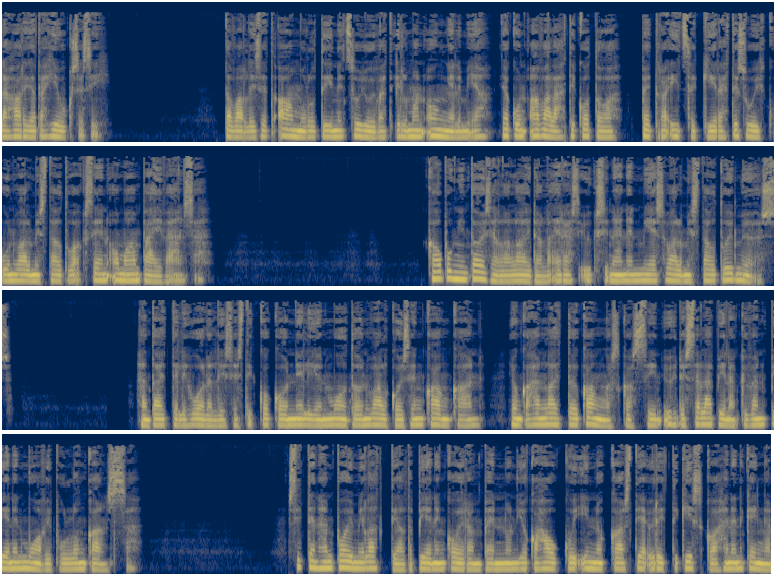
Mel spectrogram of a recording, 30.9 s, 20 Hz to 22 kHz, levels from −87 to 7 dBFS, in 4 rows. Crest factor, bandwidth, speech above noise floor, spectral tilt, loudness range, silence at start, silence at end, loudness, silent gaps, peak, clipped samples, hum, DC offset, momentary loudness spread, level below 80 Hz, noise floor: 16 dB; 17 kHz; 57 dB; -5 dB/octave; 3 LU; 0 s; 0 s; -16 LUFS; none; 0 dBFS; under 0.1%; none; under 0.1%; 5 LU; -54 dBFS; -72 dBFS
